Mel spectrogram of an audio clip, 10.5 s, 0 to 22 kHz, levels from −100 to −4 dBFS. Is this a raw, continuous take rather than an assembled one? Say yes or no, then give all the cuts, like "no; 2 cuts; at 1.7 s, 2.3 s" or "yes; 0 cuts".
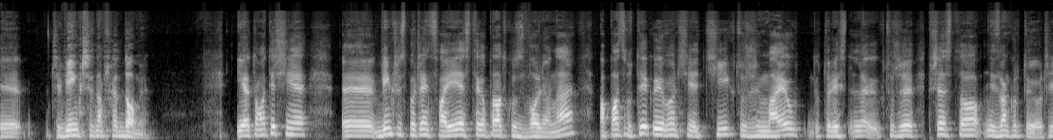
no; 2 cuts; at 8.4 s, 9.2 s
